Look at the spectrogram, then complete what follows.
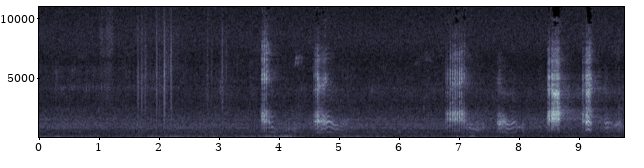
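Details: Friendly neighborhood crow fed from a fire escape, making soft muttering and rattling sounds to its feeder; short hoarse caw-like notes mixed with quieter gurgling wavering sounds, then two louder rasps near the end.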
